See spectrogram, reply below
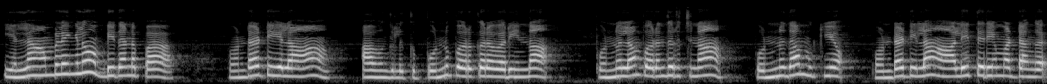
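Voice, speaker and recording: A woman voicing Nila, a gentle, forgiving young wife and new mother in a cartoon, speaking softly and cheerfully. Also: very high voice, fairly quick. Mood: teasing. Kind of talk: cartoon voice acting.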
